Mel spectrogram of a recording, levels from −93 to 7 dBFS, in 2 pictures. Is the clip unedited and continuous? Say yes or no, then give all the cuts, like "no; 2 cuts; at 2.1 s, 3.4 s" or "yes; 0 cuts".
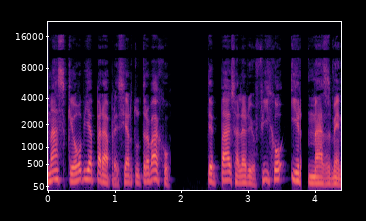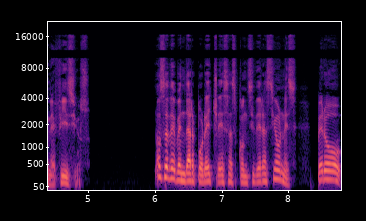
no; 3 cuts; at 2.7 s, 3.8 s, 6.9 s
